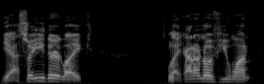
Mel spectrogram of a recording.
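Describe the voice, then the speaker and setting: A man's voice: mid-range voice, a little fast, pushed and bright, dry recording. A man playing a tabletop game, tentatively piecing his plans together in casual talk.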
